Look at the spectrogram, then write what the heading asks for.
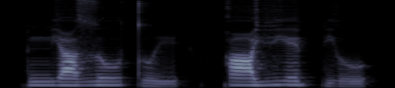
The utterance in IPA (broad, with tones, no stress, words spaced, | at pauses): mʲɑ˦zu˦tʷi˨ | qɑ˦ vʲe˦pʲu˨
